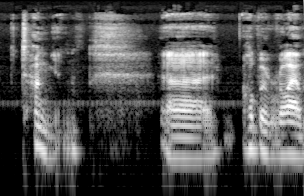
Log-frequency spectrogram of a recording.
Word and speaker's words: Tonyan: rodgers to rob it robert tonyan rhymes with fungien not tanyan tonyan uh hope i rely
